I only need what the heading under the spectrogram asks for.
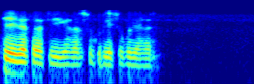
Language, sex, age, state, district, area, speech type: Dogri, male, 30-45, Jammu and Kashmir, Udhampur, rural, conversation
